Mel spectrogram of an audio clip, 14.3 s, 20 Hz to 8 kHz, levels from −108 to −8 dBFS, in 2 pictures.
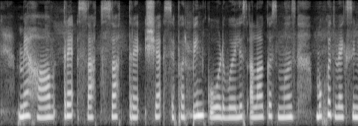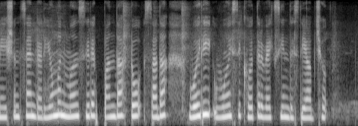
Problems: constant background noise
